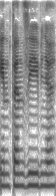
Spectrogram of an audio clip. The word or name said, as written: intenzívne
